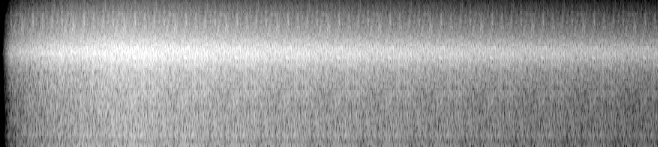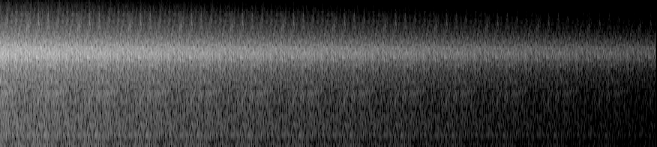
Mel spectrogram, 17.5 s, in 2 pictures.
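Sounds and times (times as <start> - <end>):
vampire bats flying: 0.2 - 10.6.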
